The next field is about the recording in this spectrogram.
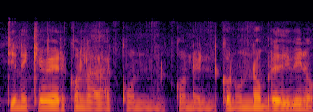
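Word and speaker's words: כה: que ver con la con el con un nombre divino, con con así hablan los profetas, co amarashem, así ellos utilizaban la palabra co, que co se escribe kaf hei, así hablaban los profetas.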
